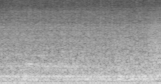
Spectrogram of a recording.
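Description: Citroën car engine idling, a steady low hum with the enclosed sound of an underground car park around it.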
